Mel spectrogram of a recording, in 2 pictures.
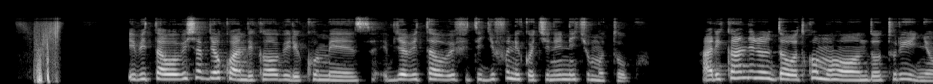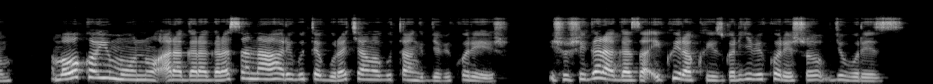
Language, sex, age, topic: Kinyarwanda, female, 18-24, education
